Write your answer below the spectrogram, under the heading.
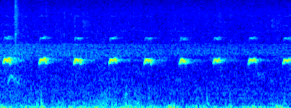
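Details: Ferruginous pygmy-owl in a tree in Riviera Nayarit, western Mexico, giving a steady series of short, clear whistled toots, about three per second, over soft hiss, while hummingbirds mob it.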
